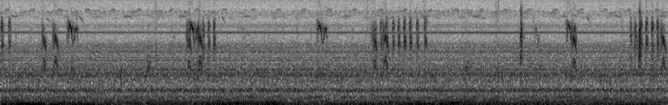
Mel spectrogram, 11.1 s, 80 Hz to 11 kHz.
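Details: Ospreys at a nest in Charlo, Montana, captured by a nest camera in the August 2018 evening; scattered high squeaky notes and several fast bursts of five or six clipped chirps, with steady low-frequency rumble beneath.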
